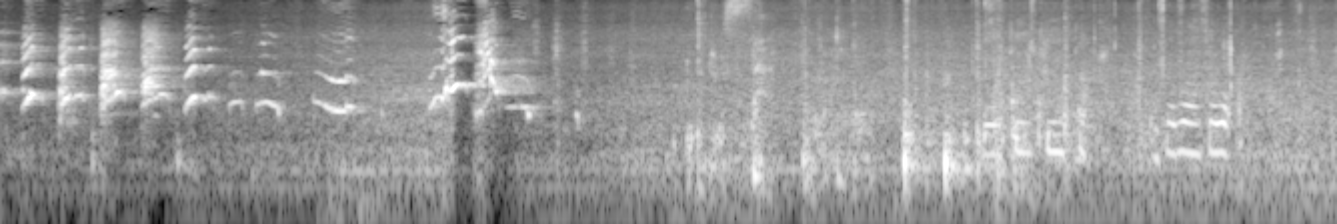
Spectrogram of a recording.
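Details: Shiba Inu puppies at tug-of-war let out a quick series of high yelps in the opening seconds, then scattered squeaky whimpers over rustling and scuffling sounds.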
